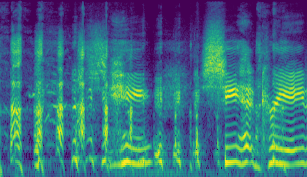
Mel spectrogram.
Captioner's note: laughing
